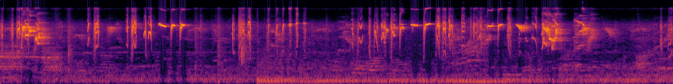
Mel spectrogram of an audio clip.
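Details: Spotted black sunbird singing hard as a lure for birds too lazy to sing: scattered high, sharp chips and squeaky bursts, uneven in rhythm, over a low background hum.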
